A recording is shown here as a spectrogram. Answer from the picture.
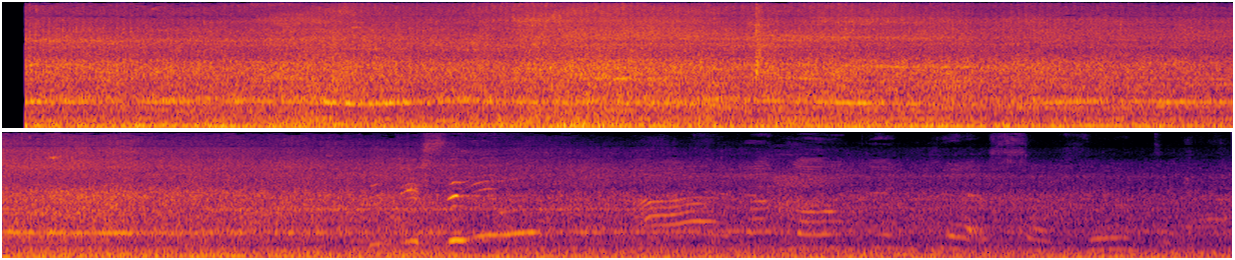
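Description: Small engines of go-karts running as the karts drive along the track, a steady drone with a wavering note, loudest in the first half and fading toward the end.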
